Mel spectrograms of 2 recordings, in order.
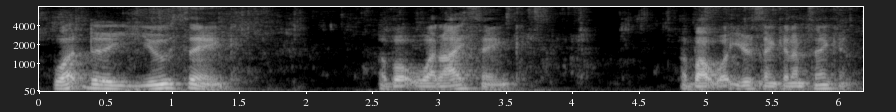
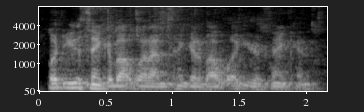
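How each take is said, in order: First: It is said very slowly. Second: It is said at a fast pace.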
